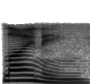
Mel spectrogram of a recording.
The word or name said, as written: lining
